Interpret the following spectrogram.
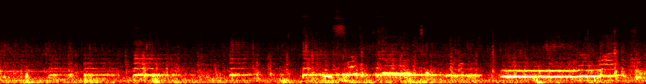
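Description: A woman's voice singing a slow melody unaccompanied in long held notes, moving step by step between pitches, inside a car.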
